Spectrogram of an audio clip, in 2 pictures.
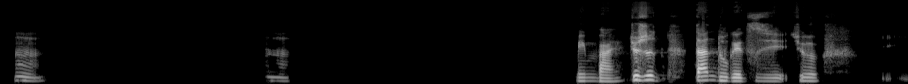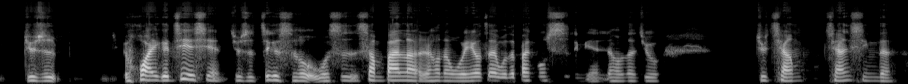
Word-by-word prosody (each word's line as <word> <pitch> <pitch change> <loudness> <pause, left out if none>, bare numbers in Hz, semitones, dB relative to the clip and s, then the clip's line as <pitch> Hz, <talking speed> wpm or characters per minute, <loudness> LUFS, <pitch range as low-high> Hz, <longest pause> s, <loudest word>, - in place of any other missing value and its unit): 嗯。 170 -3 -12 2.2
嗯。 165 -2 -18 2.9
明 160 -1 -7
白， 150 +1 0
就 210 - +6
是 205 -1 +4 0.3
单 190 +2 +6
独 180 -2 -3
给 155 -1 +3
自 155 +1 -10
己， 150 -1 -8
就 160 -1 -5 0.6
一 280 - -28
一 270 0 -33 0.2
就 180 - +1
是 170 -1 0 0.7
画 225 -3 +8
一 195 - +1
个 190 0 +4
界 225 +5 +3
线， 210 0 -2
就 180 -8 -8
是 170 -1 -5
这 200 - -3
个 200 - +1
时 180 -1 -5
候 170 - -1
我 160 - -4
是 180 +2 -7
上 190 -3 0
班 190 0 +7
了， 180 -1 +3
然 - - -1
后 175 - -4
呢， 170 -1 -3
我 160 0 -1
要 175 +2 +2
在 185 +1 +1
我 165 -2 -4
的 170 - -4
办 190 +2 0
公 185 - -12
室 180 - -3
里 - - -15
面， 75 0 -13
然 160 - -7
后 160 - -9
呢 165 0 -7
就 160 0 -10 0.9
就 190 - -5
强 170 -1 +1 0.2
强 175 +2 +1
行 180 -3 -9
地 160 -2 -4
175 Hz, 180 characters per minute, -20 LUFS, 160-190 Hz, 2.9 s, 画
